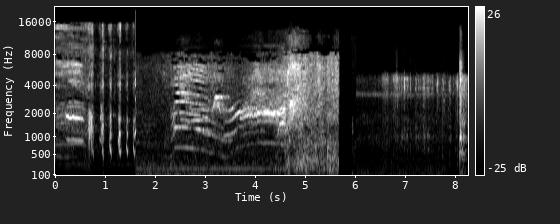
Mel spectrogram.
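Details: A domestic cat lets out a loud, strained meow lasting about two seconds, wavering, then rising and falling. A few sharp taps come before it, and a quieter stretch of room noise follows.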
